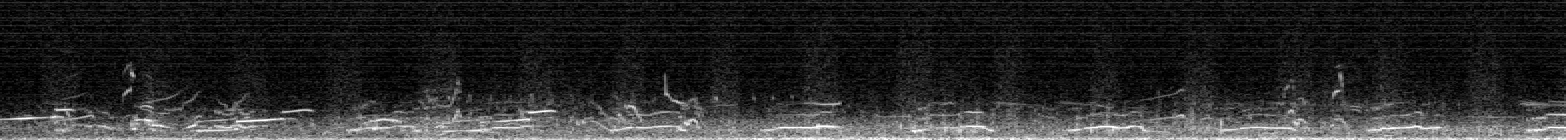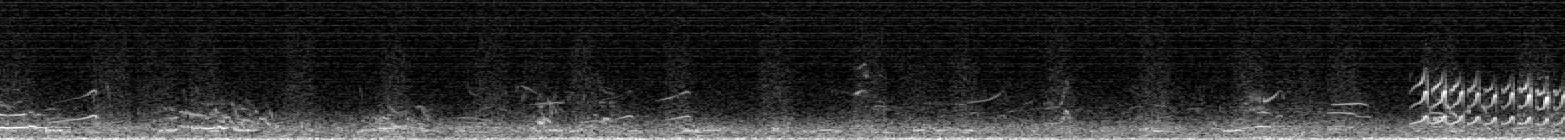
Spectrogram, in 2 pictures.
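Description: Wild birds calling: many short chirping calls, repeated and overlapping, over a low steady rumble, with a harsher call rich in overtones near the end.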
